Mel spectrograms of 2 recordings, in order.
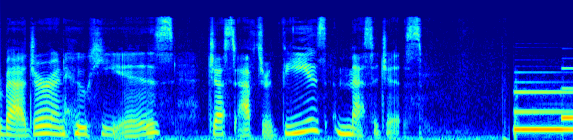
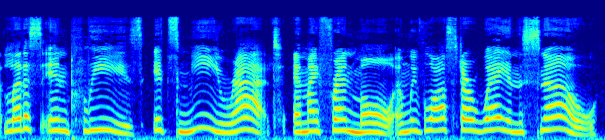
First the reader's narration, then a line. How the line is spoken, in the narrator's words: cried the rat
